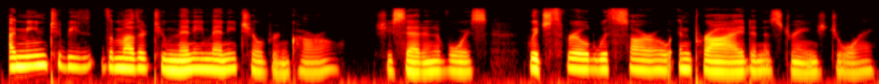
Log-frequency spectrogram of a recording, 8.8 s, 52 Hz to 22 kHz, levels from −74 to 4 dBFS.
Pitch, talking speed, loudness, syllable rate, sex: 150 Hz, 175 wpm, -19 LUFS, 4.4 syllables/s, female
